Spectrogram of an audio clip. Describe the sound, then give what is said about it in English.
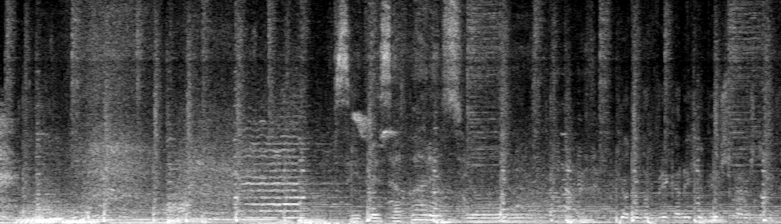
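Loud car engines rev and roar as cars race while being filmed for a movie, with a camera chasing the cars, the pitch climbing and falling in a dense, continuous wash of motor noise. “I love the feel that gives you there, chasing the cars.”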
